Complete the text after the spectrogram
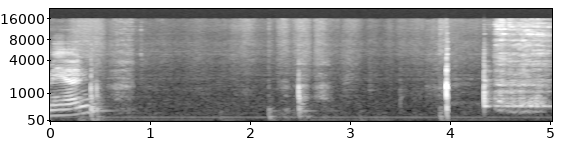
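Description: A knife taps on a wooden cutting board.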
